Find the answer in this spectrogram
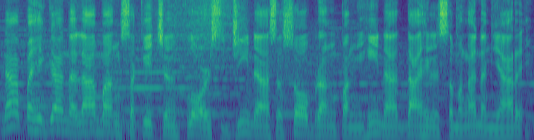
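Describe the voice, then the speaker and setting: A man who hosts a radio program, reading a first-person story as scripted narration in a measured, even way. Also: mid-range voice, music in the background. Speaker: storyteller host.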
